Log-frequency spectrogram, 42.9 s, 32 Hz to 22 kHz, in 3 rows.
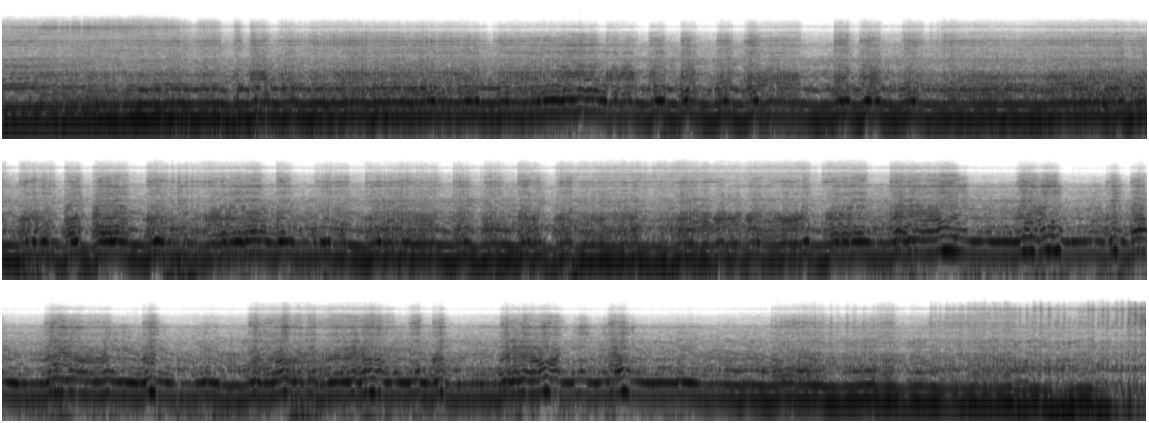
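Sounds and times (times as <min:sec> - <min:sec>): atv engine revving under load: 0:00.0 - 0:42.9
knocks and rattles over rough ground: 0:38.1 - 0:42.9.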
